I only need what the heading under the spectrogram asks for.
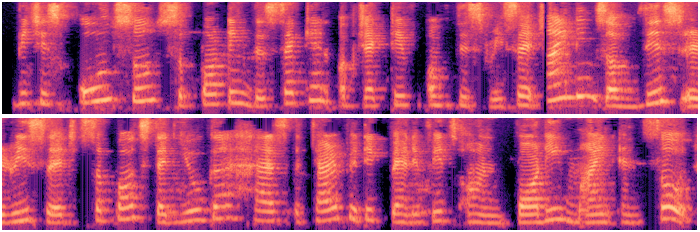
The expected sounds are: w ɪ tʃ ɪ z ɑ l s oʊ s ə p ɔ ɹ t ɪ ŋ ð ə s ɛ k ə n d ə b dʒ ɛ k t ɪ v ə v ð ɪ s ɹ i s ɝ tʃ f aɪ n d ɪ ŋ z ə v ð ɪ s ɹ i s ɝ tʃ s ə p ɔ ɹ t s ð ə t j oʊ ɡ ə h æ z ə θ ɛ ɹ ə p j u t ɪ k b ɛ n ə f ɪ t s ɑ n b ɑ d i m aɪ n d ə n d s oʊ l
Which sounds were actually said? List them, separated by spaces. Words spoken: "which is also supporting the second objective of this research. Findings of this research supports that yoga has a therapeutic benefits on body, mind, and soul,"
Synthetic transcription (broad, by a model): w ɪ tʃ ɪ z ɑ l s oʊ s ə p ɔ t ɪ ŋ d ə s ɛ k ə n d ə b dʒ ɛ k t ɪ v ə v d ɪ s ɹ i s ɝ tʃ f aɪ n d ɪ ŋ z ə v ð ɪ s ɹ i s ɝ tʃ s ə p ɔ t s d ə t j oʊ ɡ ə h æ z ə t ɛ ɹ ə p j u t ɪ k b ɛ n ə f ɪ t s ɑ n b ɑ d i m aɪ n d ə n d s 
